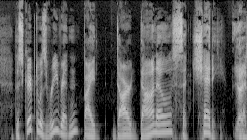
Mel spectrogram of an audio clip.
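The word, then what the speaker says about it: Dardano Sacchetti: shot in Italy the script was Rewritten by dardano saetti yeah you said it right congratulations yes that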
